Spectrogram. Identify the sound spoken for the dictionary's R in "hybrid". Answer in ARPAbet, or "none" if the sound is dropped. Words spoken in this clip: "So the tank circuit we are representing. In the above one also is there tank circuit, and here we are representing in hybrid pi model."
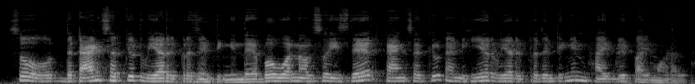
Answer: R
